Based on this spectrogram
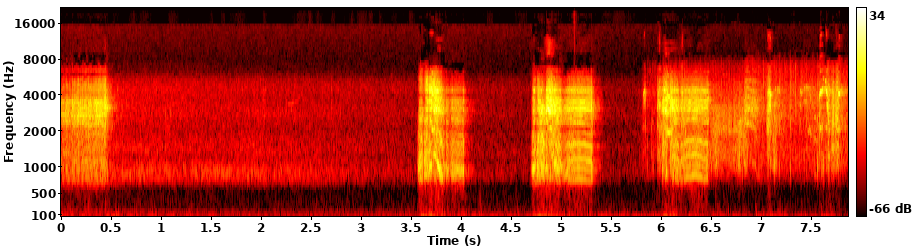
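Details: Grey partridge (Perdix perdix) giving loud, harsh, creaking rasping calls, each about half a second long, in an irregular series of four with silent gaps between them.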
